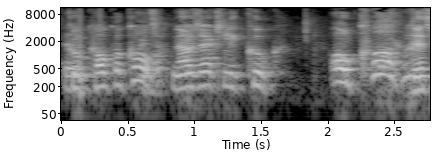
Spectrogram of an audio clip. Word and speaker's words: Koek: used to say it wrong but it's like coke right like little coca-cola knows actually cook oh cool that's how you spell it like cooking yeah oh cooking that's the Dutch way to say it cook okay now you told me that it means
